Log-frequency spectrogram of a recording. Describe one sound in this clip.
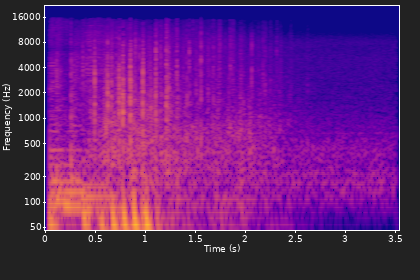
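A bird flaps its wings.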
